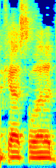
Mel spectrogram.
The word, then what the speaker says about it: Castellaneta: Well, Dan Castellaneta is have butchered his name. Sorry. – No, you got it. – Okay. – Yeah, Dan Castellaneta is like he's a voice actor with an elastic voice.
